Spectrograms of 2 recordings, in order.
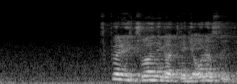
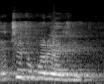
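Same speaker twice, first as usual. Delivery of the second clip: mock scolding; 8 semitones higher, 7 dB louder than usual. God scolding imagined.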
